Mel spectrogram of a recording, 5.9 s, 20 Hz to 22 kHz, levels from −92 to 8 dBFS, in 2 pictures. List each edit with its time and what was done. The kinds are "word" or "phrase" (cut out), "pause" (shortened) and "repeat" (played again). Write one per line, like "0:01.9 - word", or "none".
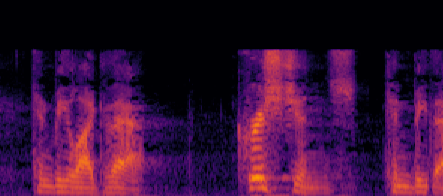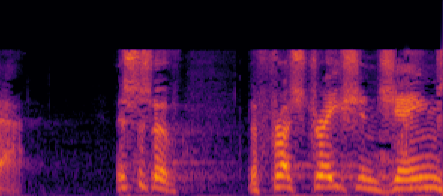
0:02.5 - pause
0:02.9 - word
0:04.0 - word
